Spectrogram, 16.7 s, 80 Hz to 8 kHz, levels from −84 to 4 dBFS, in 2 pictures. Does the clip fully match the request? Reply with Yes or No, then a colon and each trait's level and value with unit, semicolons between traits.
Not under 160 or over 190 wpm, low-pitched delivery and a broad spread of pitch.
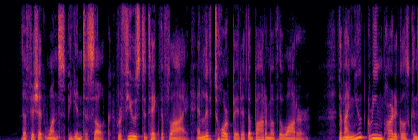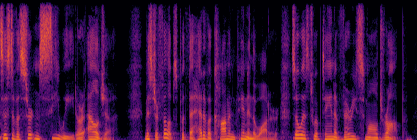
Yes: average, 185 wpm; low, 125 Hz; wide, 7.5 semitones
